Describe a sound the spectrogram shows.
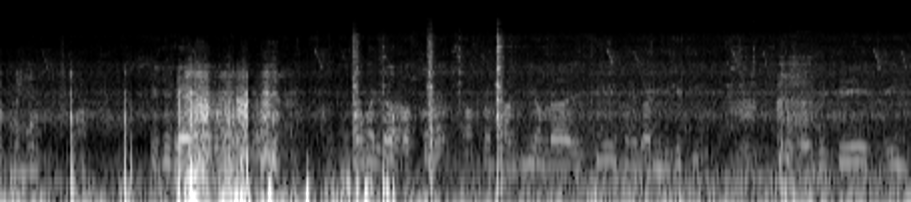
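A metal digging bar thuds and scrapes into soil.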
